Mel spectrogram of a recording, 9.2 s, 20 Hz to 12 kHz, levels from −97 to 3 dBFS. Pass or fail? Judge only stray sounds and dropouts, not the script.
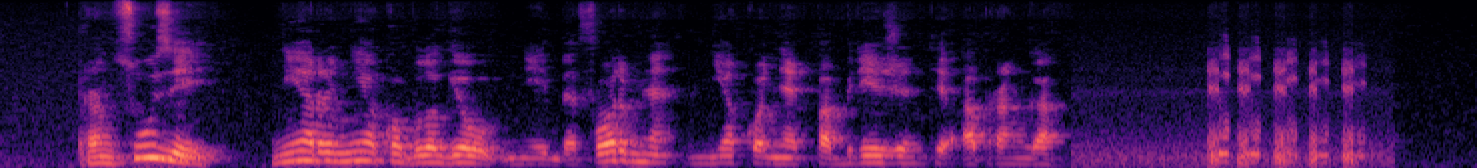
fail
